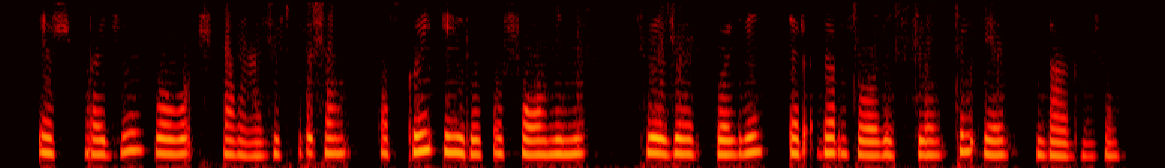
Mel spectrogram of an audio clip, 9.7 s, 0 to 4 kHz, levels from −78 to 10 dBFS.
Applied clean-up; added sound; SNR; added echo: neural separator model SepFormer WHAMR!.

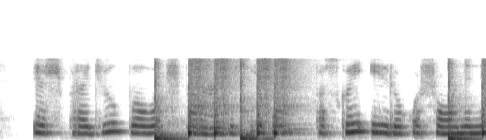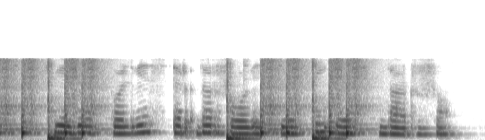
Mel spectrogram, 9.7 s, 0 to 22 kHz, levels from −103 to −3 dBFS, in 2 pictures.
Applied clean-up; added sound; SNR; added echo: none; Drum kit; -3 dB; reverberation time 0.3 s.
